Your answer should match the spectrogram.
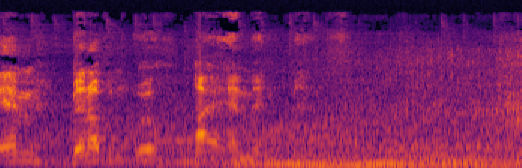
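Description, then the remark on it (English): A boat engine drones steadily and loudly, rising into a constant low rumble after a few seconds of voices talking over the start. “I have been up in the boat for quite a bit today. This is your first time up in the boat, right?”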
